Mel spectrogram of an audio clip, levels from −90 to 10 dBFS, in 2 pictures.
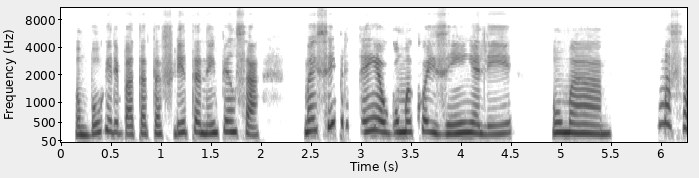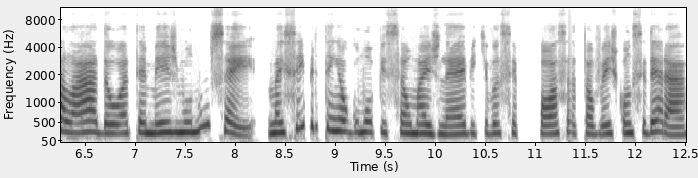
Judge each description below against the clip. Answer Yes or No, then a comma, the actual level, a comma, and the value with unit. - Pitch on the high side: Yes, high, 240 Hz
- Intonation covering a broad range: No, average, 2.9 semitones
